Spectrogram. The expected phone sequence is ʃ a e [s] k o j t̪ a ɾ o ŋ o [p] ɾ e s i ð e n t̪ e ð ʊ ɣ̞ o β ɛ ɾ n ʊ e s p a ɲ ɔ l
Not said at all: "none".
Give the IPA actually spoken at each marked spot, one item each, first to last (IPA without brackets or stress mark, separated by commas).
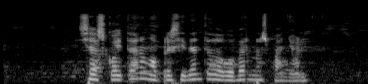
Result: s, p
